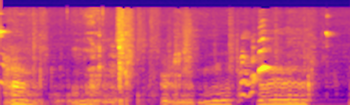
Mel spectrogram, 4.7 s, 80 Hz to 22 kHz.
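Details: Two dogs play wrestling on a kitchen floor, an 11-week-old Eurohound puppy named Firenza and Brio, a 4.5-year-old Nova Scotia Duck Tolling Retriever, giving repeated low rumbling growls in bursts with a brief higher yelp near the end.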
